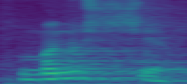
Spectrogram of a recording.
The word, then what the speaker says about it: मनुष्य: उच्चारण कैसा है? मनुष्य। पढ़ना भी है तो इस श का उच्चारण कम हो रहा है।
